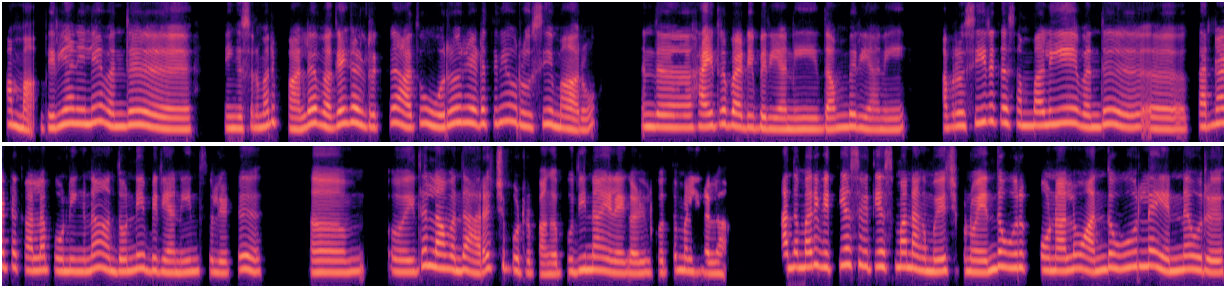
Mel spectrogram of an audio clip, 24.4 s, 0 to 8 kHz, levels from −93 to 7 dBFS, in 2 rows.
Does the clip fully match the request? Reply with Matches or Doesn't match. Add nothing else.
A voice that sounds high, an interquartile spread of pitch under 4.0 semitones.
Doesn't match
